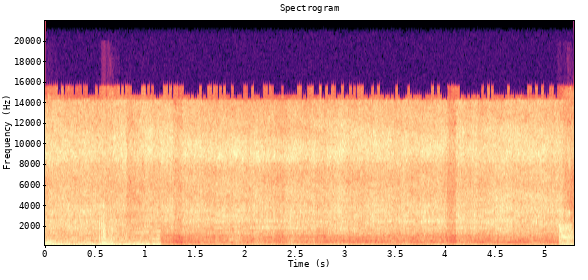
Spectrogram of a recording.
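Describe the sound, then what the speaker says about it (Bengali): Kundri (ivy gourd) and mixed vegetables frying on a medium gas flame give a steady, even sizzle close by, with a constant low hum beneath and no voices. "সব কিছু সবজিকে আমি পাঁচ মিনিট খুব ভালো করে গ্যাসের ফ্লেমটা মিডিয়াম রেখে ভেজে নেবো"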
